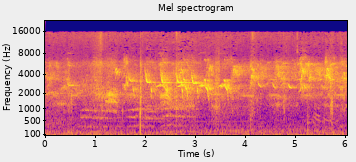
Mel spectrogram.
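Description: Several birds chirping: many quick, high calls that slide downward, thickest about two to three seconds in, over a low steady outdoor rumble.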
